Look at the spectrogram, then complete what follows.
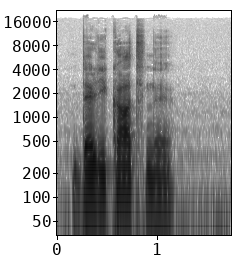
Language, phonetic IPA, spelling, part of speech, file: Polish, [ˌdɛlʲiˈkatnɨ], delikatny, adjective, Pl-delikatny.ogg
